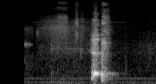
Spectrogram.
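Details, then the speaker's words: Sober person, feeling unwell, with hiccups after a long time without: single sharp, abrupt vocal catch with a short voiced tail in a quiet room; hiccup. "but I'm sober right now and I don't feel good but I have the hiccups right now and it's pretty weird CU I haven't had the hiccups in so long"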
